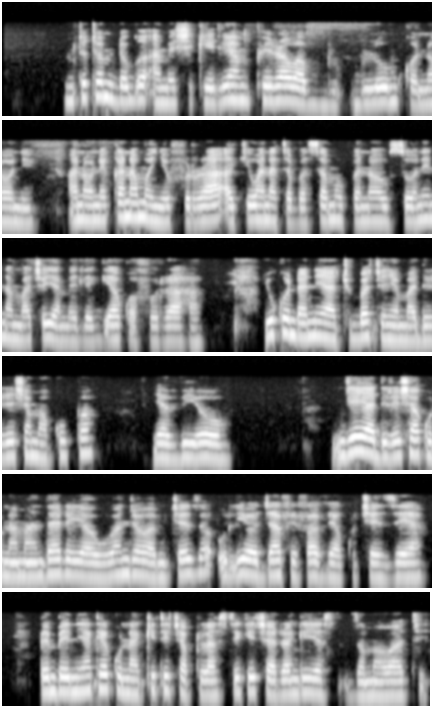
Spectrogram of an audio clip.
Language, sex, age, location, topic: Swahili, female, 18-24, Nairobi, education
